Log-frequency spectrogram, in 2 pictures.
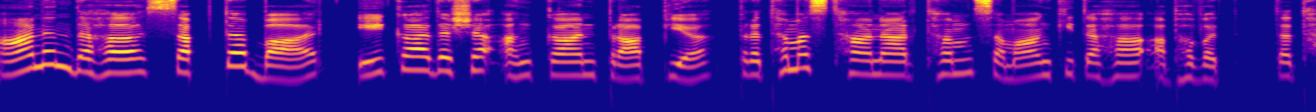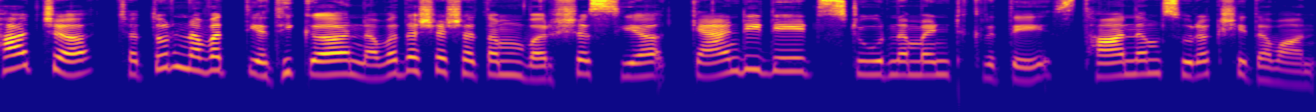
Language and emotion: Sanskrit, neutral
